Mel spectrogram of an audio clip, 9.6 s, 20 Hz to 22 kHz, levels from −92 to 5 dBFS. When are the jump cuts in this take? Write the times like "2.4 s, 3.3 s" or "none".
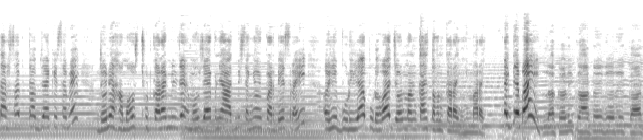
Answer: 7.6 s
